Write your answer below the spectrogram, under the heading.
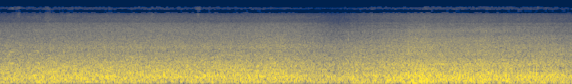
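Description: Ocean surf breaking and washing in a steady rush, with wind noise on the microphone; the rush swells slightly about five seconds in.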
